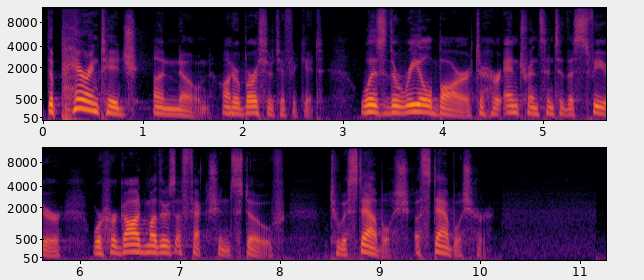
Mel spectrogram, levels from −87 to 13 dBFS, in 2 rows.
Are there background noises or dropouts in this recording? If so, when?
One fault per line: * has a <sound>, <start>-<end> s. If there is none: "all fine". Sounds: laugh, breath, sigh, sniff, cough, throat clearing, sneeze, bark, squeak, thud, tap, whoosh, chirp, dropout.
all fine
